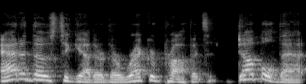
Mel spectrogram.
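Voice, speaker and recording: A man with an American accent talks at a fairly slow pace and fairly high pitch, his pitch swinging very widely. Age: 50s. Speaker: real estate investor. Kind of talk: interview.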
